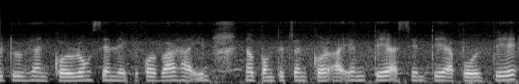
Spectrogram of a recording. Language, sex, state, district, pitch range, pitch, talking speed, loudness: Mizo, female, Mizoram, Aizawl, 175-195 Hz, 185 Hz, 265 wpm, -18 LUFS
